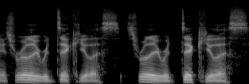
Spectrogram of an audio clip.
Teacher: you can hear that e sound in the middle ridiculous that's going to be our stress · you want to raise the pitch a little higher hold the sound a little bit longer and stress that adjectives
